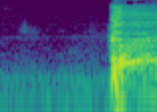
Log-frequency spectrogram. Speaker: sorry I didn't want to do that I didn't want to cough at the start but I did so we'll continue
